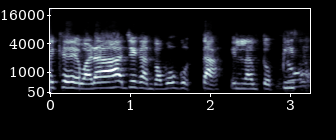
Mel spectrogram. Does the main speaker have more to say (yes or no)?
yes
